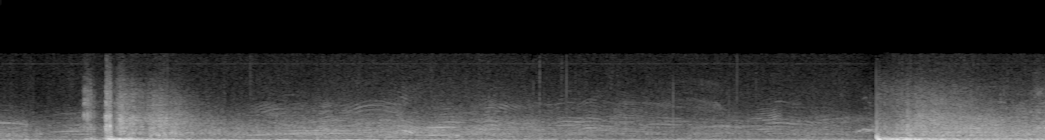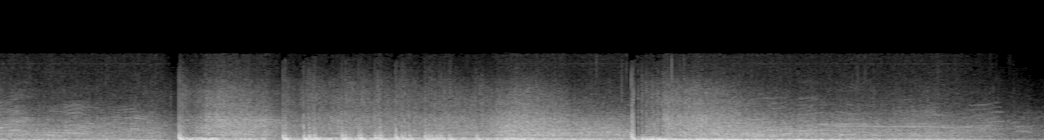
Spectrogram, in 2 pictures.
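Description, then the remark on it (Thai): New Year's Eve fireworks bursting with sharp booms at uneven intervals, each blast followed by crackling and a rumbling tail, with crowd noise underneath. “ช่วงเวลาส่งท้ายปีใกล้เข้ามาอีกแล้วนะคะการไปดูพลุส่งท้ายปีก็เป็นกิจกรรมที่หลายคนตั้งตารอ”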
